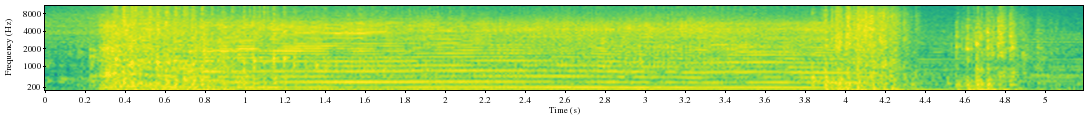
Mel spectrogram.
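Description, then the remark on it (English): A dragon's monstrous, otherworldly shriek blares loudly for about four seconds, a steady droning tone over a deep rumble, then breaks into two shorter, harsh bursts. No one speaks. “And just as you say that, there is an otherworldly shriek.”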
